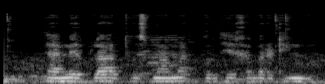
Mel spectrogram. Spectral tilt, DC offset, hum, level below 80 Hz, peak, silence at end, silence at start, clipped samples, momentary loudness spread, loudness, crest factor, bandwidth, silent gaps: -6.5 dB/octave; under 0.1%; none; -46 dBFS; -6 dBFS; 0 s; 0.05 s; under 0.1%; 13 LU; -23 LUFS; 16 dB; 11.5 kHz; none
